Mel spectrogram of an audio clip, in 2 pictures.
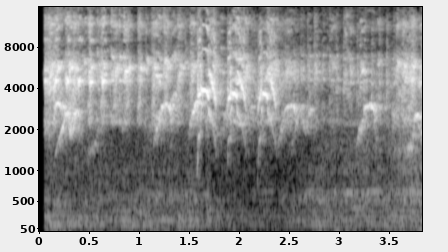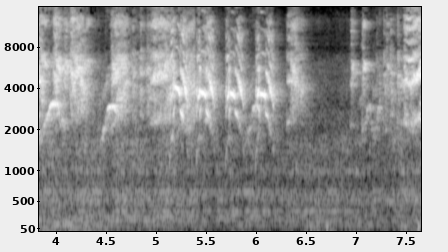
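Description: Budgerigars chatter in a busy stream of high, scratchy chirps and squawks.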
